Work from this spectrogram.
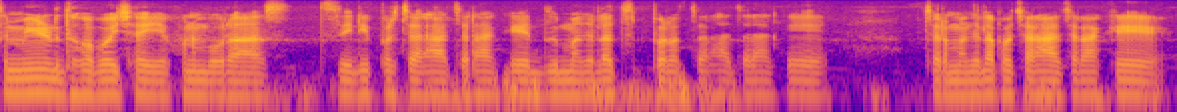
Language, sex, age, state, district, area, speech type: Maithili, male, 30-45, Bihar, Sitamarhi, urban, spontaneous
